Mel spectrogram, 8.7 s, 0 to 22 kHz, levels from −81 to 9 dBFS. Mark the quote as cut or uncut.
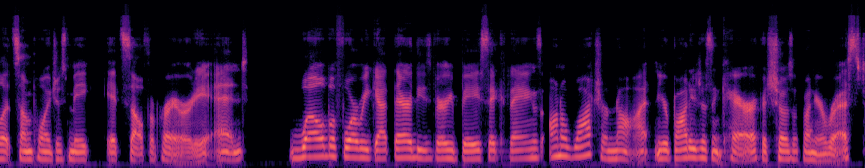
cut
